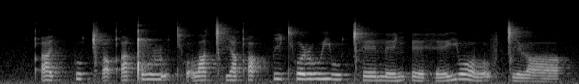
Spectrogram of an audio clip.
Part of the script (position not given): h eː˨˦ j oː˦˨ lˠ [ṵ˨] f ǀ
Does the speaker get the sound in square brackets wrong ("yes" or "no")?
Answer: yes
